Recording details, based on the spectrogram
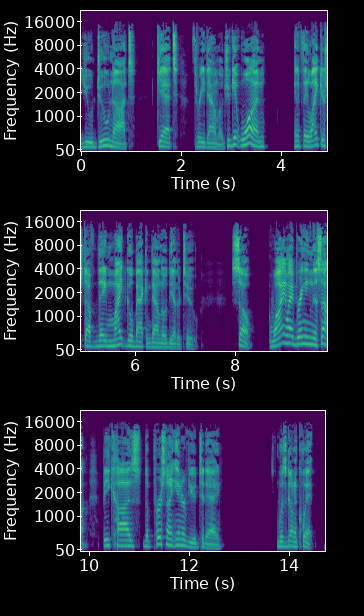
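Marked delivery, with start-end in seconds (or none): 0.0-2.9 slow, deliberate, each word carefully spaced out. Repeating an explanation a second time for listeners, said again slower. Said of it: "I will say that again slower".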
